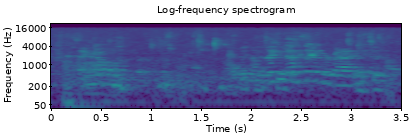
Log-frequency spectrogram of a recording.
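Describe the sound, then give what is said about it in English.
Water sloshes and splashes as a person is lowered and lifted during a baptism by immersion in warm water on Christmas Eve, with voices murmuring and talking in the background throughout. “Yeah, I now baptize you in the name of the Father, the Son, and the Holy Spirit.”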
